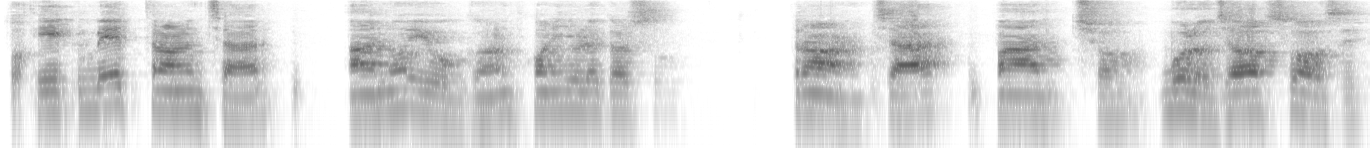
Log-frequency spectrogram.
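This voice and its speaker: A man's voice: fairly high pitch, steady tone, measured pace, reverberant. A man teaching math to a class, coaxing students with repeated questions. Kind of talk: classroom lesson.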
